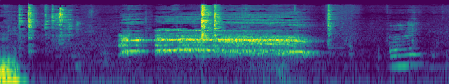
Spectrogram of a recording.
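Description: A rooster crowing once, a single long call of about two seconds.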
